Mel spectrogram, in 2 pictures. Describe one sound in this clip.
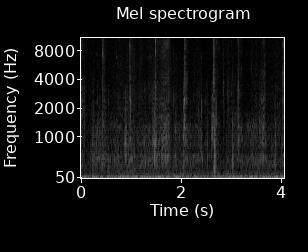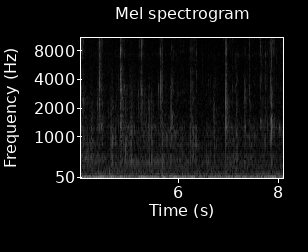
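Fingers squish and mix rice close to a microphone.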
